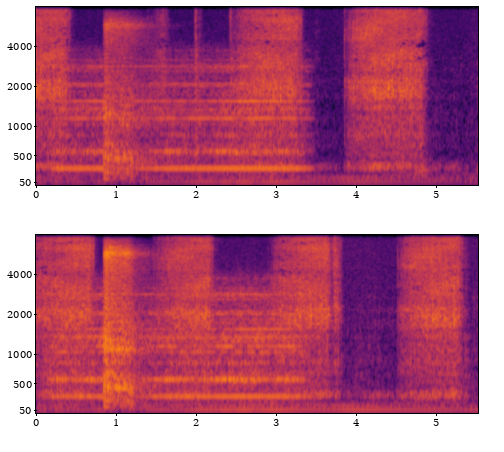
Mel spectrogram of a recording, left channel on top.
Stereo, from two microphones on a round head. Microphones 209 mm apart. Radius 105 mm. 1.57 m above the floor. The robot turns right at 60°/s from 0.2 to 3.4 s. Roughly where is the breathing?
Right.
